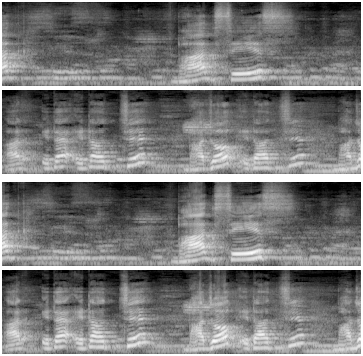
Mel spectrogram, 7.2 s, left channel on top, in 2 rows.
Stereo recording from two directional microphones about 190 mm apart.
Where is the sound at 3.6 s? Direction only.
25° right (ahead or behind).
